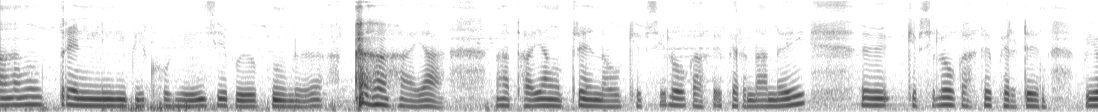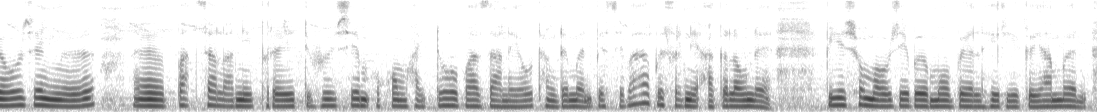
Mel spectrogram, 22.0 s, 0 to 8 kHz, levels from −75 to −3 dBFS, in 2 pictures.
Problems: constant background noise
